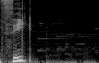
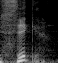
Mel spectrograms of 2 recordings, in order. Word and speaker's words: Sikh: been saying it wrong I've been saying seek apparently sick let's hear more from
